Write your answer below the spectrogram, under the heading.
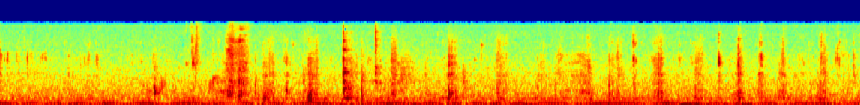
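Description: Close-miked chewing of crunchy radish kimchi: irregular wet crunches and mouth clicks, a cluster of louder crunches about two to four seconds in, over a steady low hum.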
